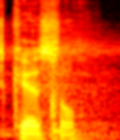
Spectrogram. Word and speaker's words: Kissel: All right, Ms. Kissel. That rhymes with missile.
